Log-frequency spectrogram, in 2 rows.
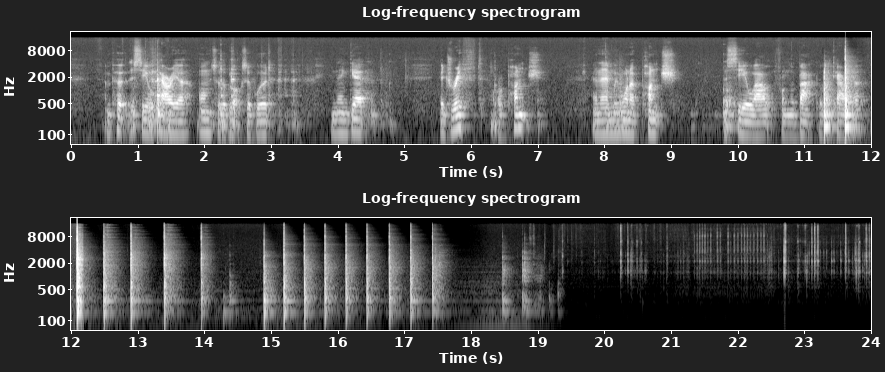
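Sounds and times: hammer striking a metal punch: 0:11.3 - 0:14.2.

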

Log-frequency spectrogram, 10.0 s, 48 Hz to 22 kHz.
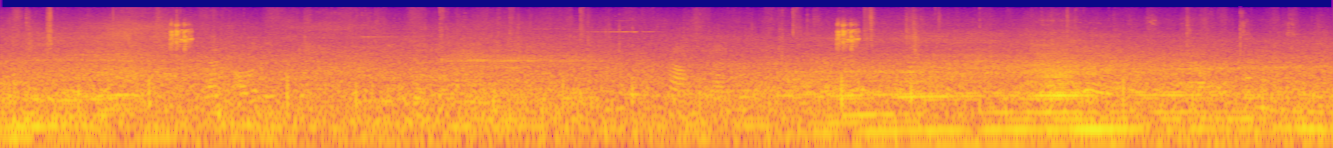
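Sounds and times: road traffic rumble: 0:00.0 - 0:10.0
voices of passers-by: 0:00.0 - 0:10.0.

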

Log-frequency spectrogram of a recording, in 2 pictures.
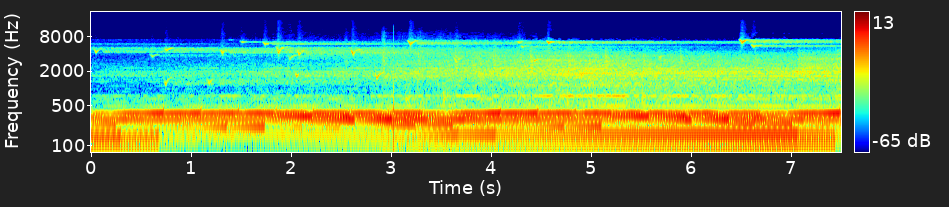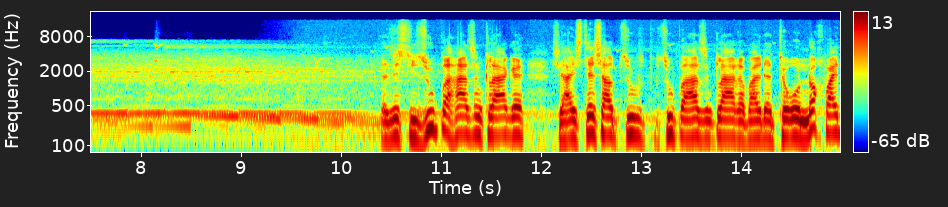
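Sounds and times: ambient music with sustained chords: 0:00.0 - 0:14.9.

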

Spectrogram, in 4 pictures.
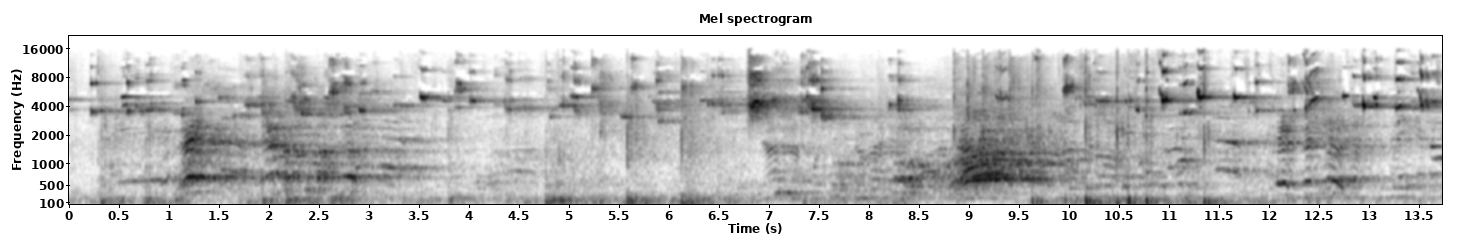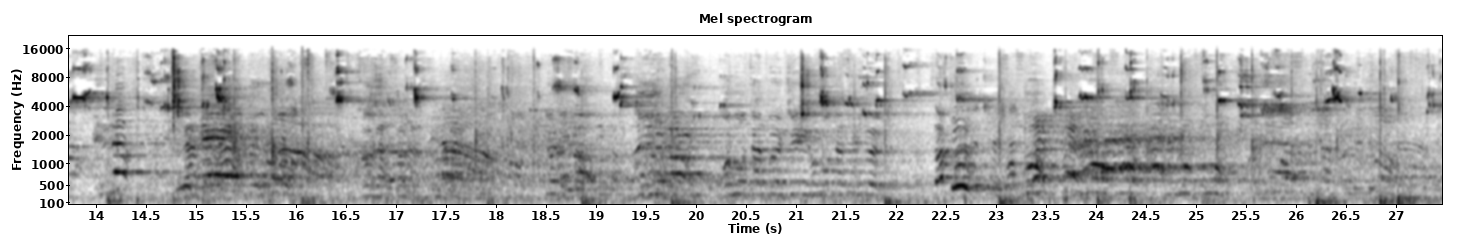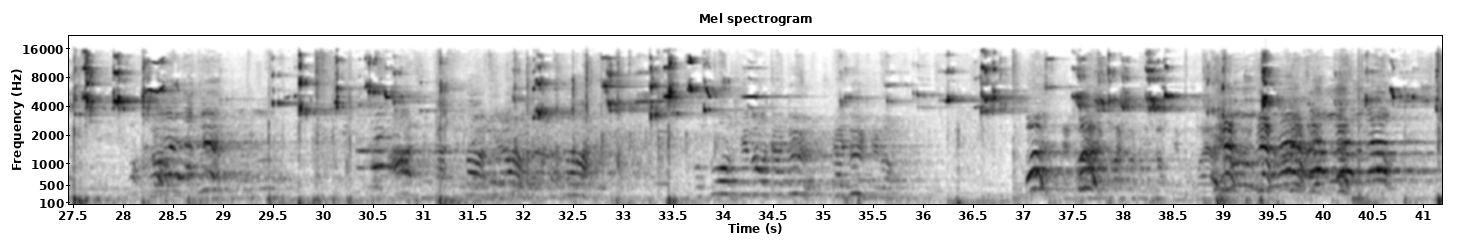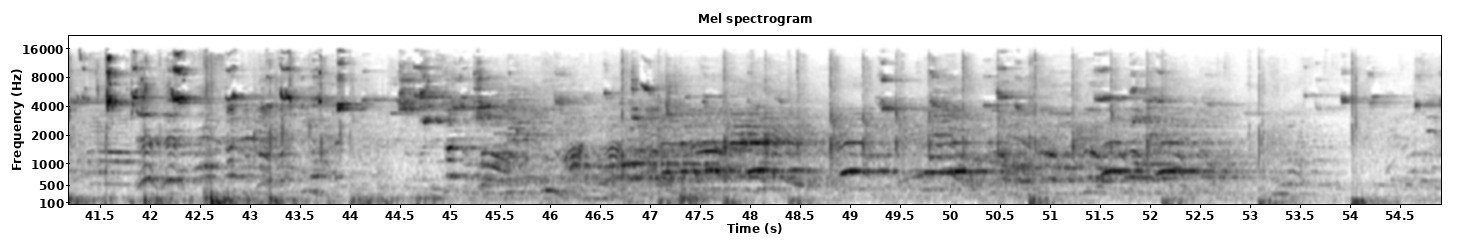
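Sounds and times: voices echoing in hall: 0:00.0 - 0:54.9
basketball bouncing on wooden court: 0:00.2 - 0:01.1, 0:04.6 - 0:06.7, 0:09.6 - 0:11.7, 0:16.0 - 0:16.6, 0:23.0 - 0:31.4, 0:40.3 - 0:44.4, 0:53.1 - 0:53.3, 0:54.0 - 0:54.3.

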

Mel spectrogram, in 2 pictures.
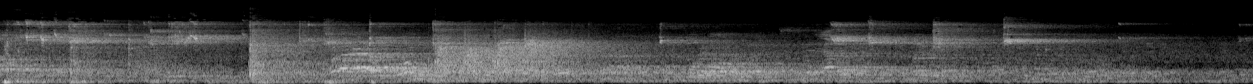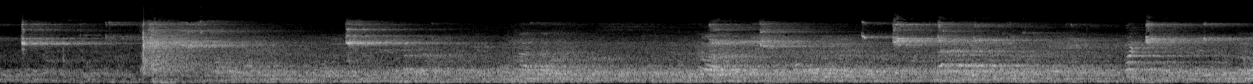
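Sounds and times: shoes squeaking on court floor: 0:00.0 - 0:03.9, 0:12.4 - 0:15.0, 0:19.6 - 0:23.0
spectators chattering: 0:00.0 - 0:25.0.

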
